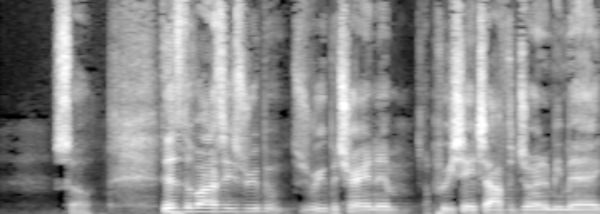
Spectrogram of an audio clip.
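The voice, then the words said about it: Hoarse, cracking voice. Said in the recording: “my voice cracking, man. I lost my voice.”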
